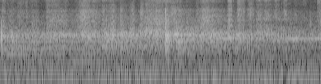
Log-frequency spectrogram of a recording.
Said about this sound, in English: As I watch, the men in the room on the right end furiously draw something on a large sheet of paper pinned to the wall. I can't see what he's drawing.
